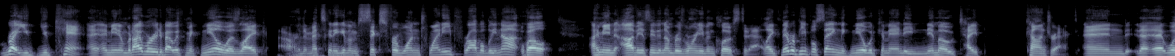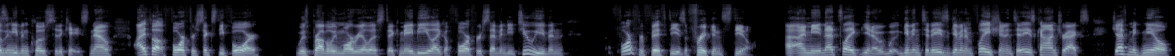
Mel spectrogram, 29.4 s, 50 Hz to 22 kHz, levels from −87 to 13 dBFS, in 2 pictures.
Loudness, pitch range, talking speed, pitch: -24 LUFS, 140-165 Hz, 205 wpm, 150 Hz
